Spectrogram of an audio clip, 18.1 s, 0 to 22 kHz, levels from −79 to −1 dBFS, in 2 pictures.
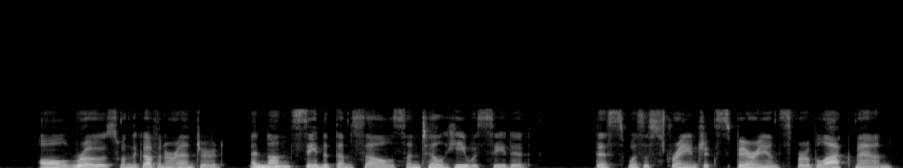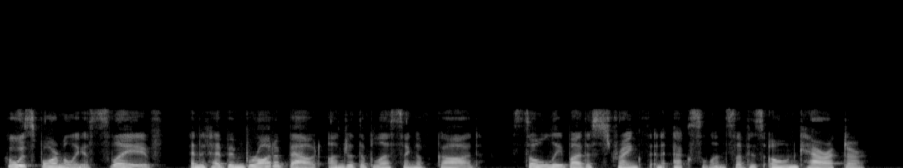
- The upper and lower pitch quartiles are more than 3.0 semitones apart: Yes, average, 4.6 semitones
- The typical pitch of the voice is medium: Yes, medium, 180 Hz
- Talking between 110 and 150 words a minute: No, average, 165 wpm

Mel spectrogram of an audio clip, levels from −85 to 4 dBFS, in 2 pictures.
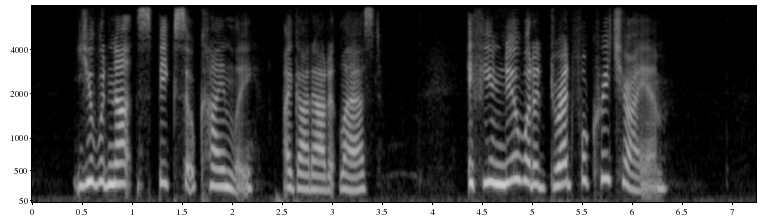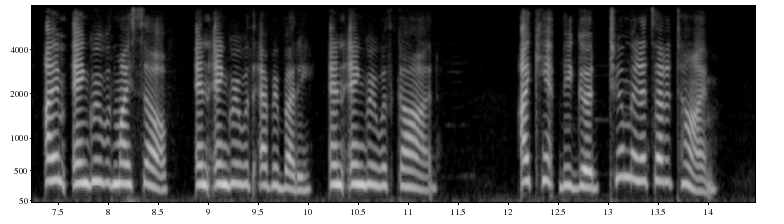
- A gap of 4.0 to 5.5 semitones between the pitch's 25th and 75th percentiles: Yes, average, 4.3 semitones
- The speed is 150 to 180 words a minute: Yes, average, 175 wpm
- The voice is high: Yes, very high, 285 Hz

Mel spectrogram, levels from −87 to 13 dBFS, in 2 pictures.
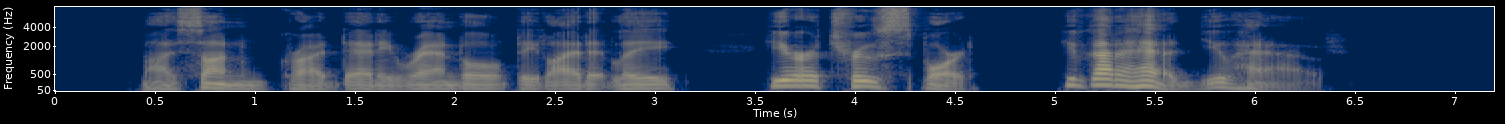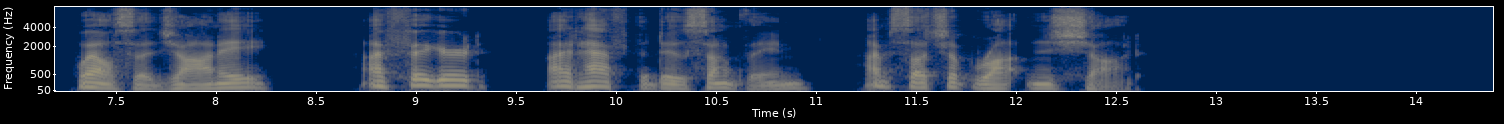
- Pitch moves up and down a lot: Yes, wide, 6.5 semitones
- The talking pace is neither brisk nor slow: No, slow, 130 wpm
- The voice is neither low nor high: No, very low, 95 Hz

